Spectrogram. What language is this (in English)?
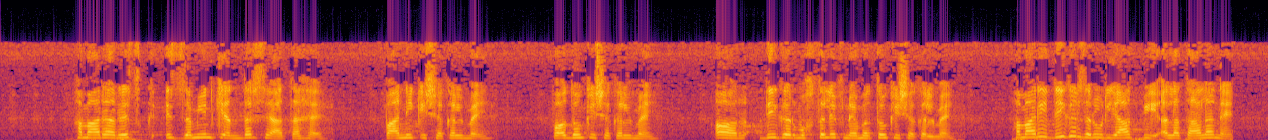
Urdu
